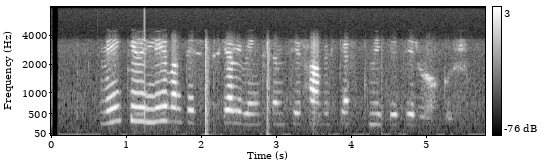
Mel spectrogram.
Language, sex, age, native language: Icelandic, female, 12, Icelandic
